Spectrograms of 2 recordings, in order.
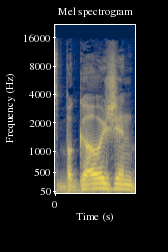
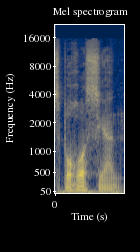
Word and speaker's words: Bogosian: You know, it's like it's Bogosian, Bogosian. What is Bohosian? Well, the correct pronunciation is Bohosian.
